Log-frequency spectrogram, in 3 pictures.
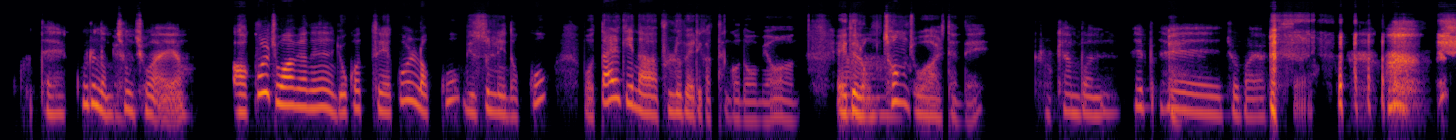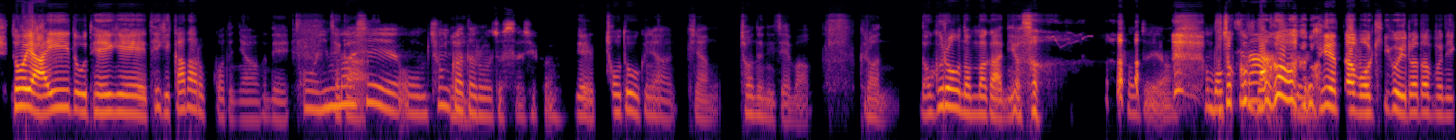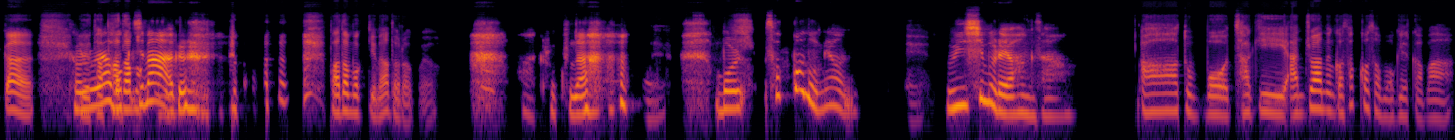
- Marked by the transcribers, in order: other background noise; laugh; laugh; laughing while speaking: "아니어서 무조건 먹어 하고 그냥 갖다 먹이고"; laughing while speaking: "그러"; laugh; laugh
- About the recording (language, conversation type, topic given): Korean, unstructured, 아침에 가장 자주 드시는 음식은 무엇인가요?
